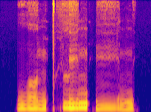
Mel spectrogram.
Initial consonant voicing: voiced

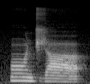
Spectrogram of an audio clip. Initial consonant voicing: voiced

